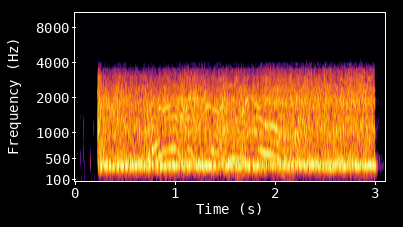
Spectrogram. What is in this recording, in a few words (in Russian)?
chat, speech ru; War Thunder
